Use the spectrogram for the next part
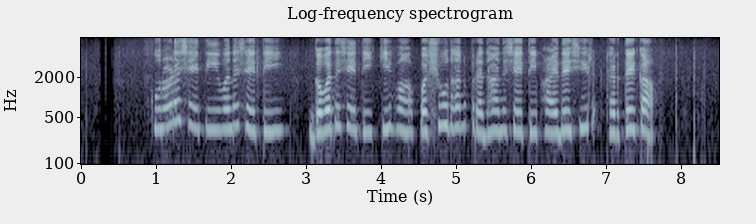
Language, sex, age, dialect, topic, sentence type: Marathi, female, 36-40, Standard Marathi, agriculture, question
